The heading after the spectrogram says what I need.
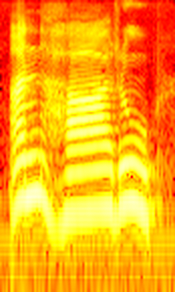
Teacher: پڑھتے ہیں اسی طرح ہا کھڑی زبر ہا پڑھیں گے، انہارو، را کے اوپر پیش ہے اس لیے را کو پر پڑھتے ہیں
